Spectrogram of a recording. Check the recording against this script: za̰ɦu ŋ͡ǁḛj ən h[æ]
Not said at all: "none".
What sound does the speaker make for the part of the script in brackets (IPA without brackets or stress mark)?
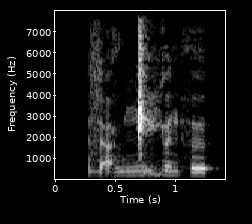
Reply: ə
